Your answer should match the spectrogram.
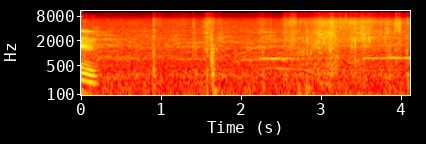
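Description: Low steady rumble of a car heard from inside the cabin, with a few faint clicks and faint distant calls over it.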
